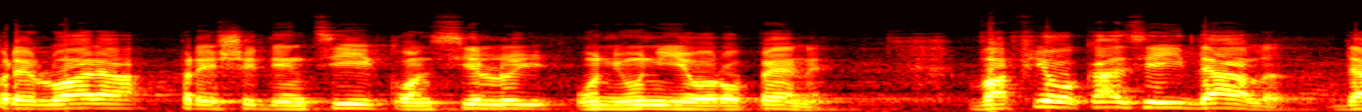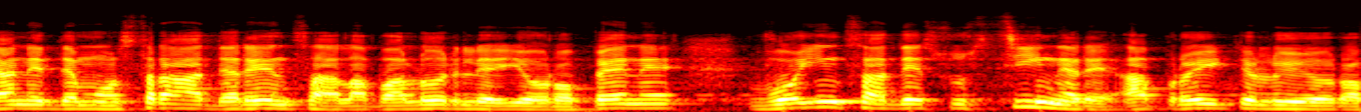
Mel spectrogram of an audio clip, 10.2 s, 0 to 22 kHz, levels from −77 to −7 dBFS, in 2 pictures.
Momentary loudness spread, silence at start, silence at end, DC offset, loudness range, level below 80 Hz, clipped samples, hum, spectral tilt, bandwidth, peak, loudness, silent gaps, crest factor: 5 LU; 0 s; 0 s; under 0.1%; 1 LU; -56 dBFS; under 0.1%; none; -5 dB/octave; 10.5 kHz; 0 dBFS; -15 LUFS; none; 14 dB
